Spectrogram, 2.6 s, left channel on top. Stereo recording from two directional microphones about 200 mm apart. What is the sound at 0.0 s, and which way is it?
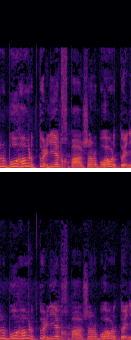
Speech, 35° left (ahead or behind).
